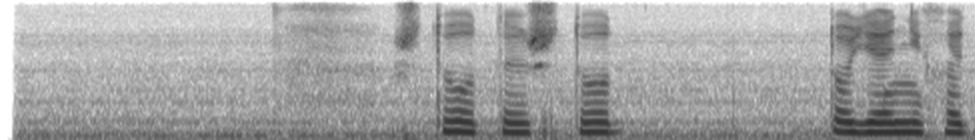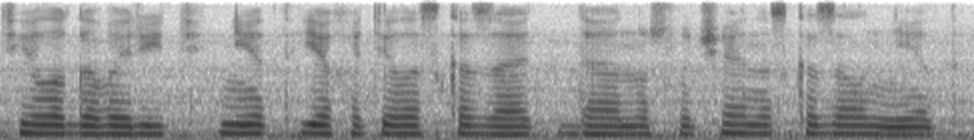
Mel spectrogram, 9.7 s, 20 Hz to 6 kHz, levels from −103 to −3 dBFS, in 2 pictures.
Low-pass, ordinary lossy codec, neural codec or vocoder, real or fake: 5.4 kHz; none; none; real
